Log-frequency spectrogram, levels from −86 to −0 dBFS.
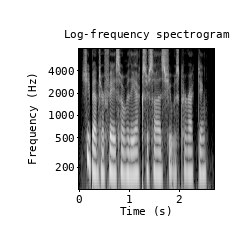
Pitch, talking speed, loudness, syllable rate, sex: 165 Hz, 220 wpm, -18 LUFS, 6.4 syllables/s, female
